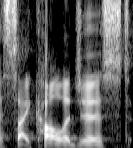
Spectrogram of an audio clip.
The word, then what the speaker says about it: psychologist: call it Psalms uh psychologist we would not pronounce the P but in Greek they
